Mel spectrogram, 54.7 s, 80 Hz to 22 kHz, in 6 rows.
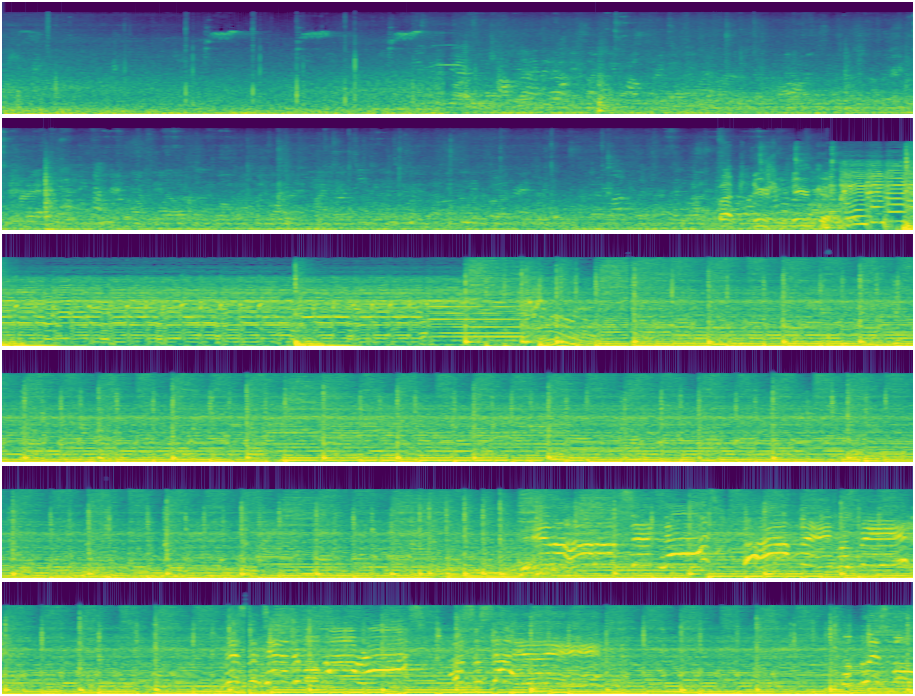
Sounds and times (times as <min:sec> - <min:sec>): Rock and roll: 0:17.3 - 0:54.6
Heavy metal: 0:17.4 - 0:54.6.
